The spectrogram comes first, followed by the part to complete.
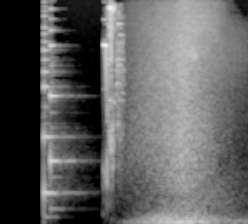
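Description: Logo-animation sound effects: a short ringing chime about half a second in, then a click and a swelling whoosh with a deep low rumble that builds toward the end.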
